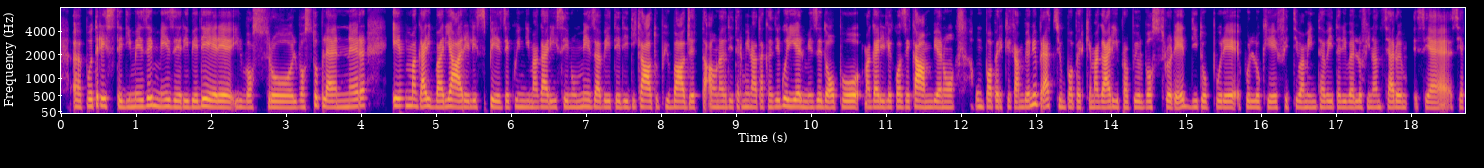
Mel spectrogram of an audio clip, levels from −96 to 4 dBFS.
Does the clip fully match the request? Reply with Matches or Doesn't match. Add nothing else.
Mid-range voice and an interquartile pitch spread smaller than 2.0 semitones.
Matches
